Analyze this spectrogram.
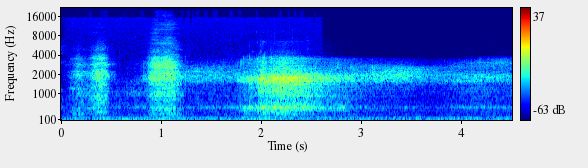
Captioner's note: snake hissing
